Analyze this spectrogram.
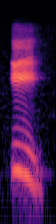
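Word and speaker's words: ㅣ: Y también tenemos esta vocal que es la I de iglesia. I.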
